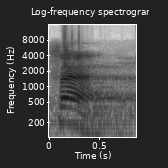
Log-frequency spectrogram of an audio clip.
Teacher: Bunyi huruf fa ini bibir bawah dengan gigi.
